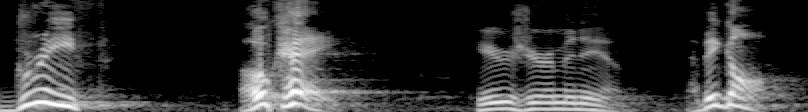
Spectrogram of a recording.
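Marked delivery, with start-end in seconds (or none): 1.2-3.9 mock-annoyed kid giving up one candy; grudging annoyance. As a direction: shove the candy over, fed up. Grudging child hands over candy.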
